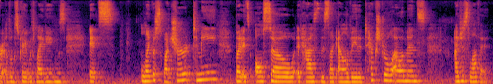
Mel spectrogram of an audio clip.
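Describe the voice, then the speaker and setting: A woman vlogging about her knitting in a chatty way, full of ums and likes, a little hoarse as she is losing her voice. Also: mid-range voice, slight background noise. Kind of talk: casual chat to camera.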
